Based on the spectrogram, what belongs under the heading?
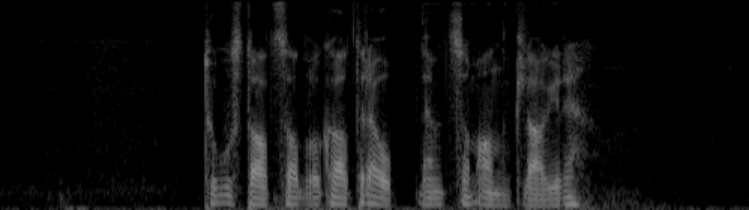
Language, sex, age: Norwegian, male, 56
